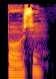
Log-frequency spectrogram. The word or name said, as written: bosse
